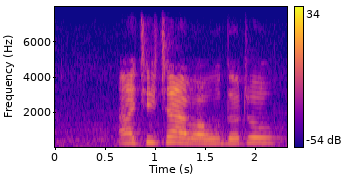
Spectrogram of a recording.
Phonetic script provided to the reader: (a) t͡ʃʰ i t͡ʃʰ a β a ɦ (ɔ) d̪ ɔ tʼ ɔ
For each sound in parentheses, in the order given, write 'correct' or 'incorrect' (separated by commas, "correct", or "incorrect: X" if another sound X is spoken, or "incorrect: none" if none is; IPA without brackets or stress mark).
correct, incorrect: u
